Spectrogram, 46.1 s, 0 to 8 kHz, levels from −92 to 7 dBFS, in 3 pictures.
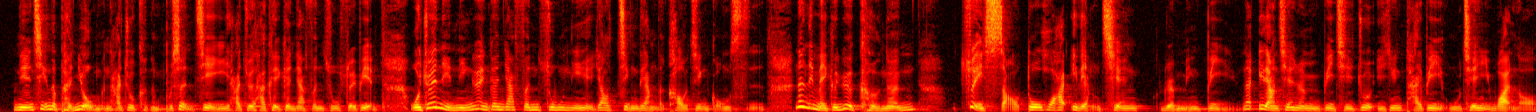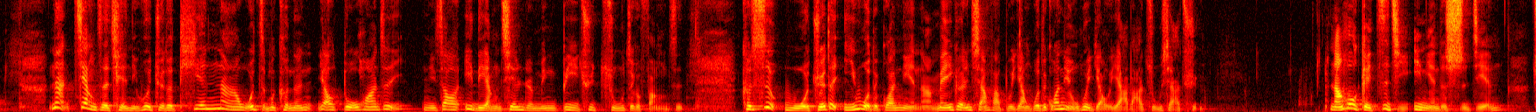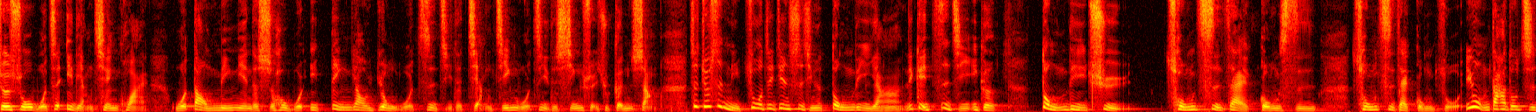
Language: Chinese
